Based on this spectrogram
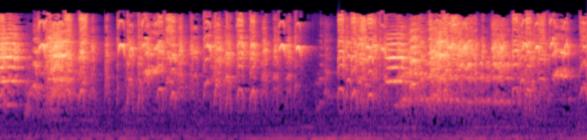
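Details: Conure chicks being hand fed give two long runs of raspy, chattering begging squawks separated by a short pause.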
